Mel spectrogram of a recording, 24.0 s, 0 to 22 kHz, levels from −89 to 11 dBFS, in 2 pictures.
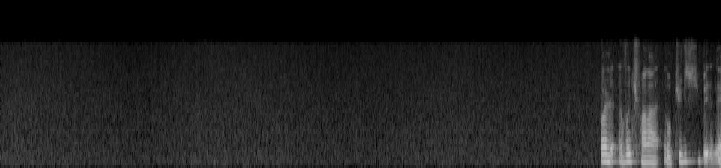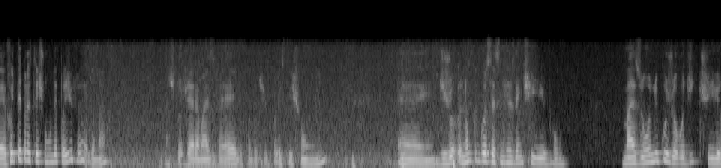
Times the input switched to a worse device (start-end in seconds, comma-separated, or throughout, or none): none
